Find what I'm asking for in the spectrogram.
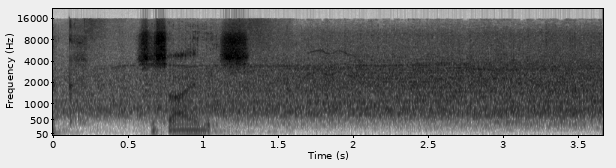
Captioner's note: cheering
